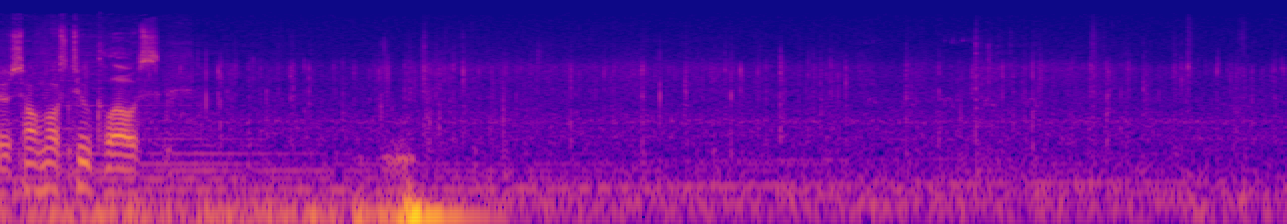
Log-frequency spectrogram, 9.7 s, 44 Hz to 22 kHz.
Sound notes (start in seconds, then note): 1.7 crackling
